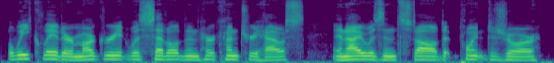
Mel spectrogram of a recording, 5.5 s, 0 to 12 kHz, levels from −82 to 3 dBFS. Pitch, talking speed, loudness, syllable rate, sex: 135 Hz, 195 wpm, -19 LUFS, 5.4 syllables/s, male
